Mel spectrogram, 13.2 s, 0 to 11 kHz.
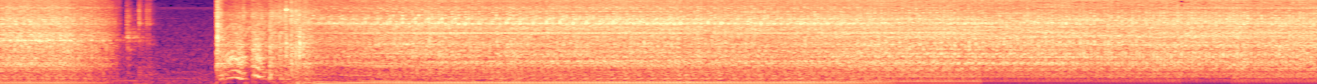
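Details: BMW N47/N57 diesel after replacing crankshaft pulley (damper), drive belt, tensioner and idler pulley: cranks briefly, catches near two seconds, then settles into a steady, even idle with no knocks, squeals or rattles.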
